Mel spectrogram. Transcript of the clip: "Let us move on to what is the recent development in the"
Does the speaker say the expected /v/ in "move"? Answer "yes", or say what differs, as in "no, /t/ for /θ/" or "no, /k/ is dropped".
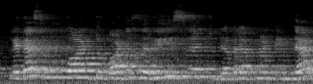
yes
